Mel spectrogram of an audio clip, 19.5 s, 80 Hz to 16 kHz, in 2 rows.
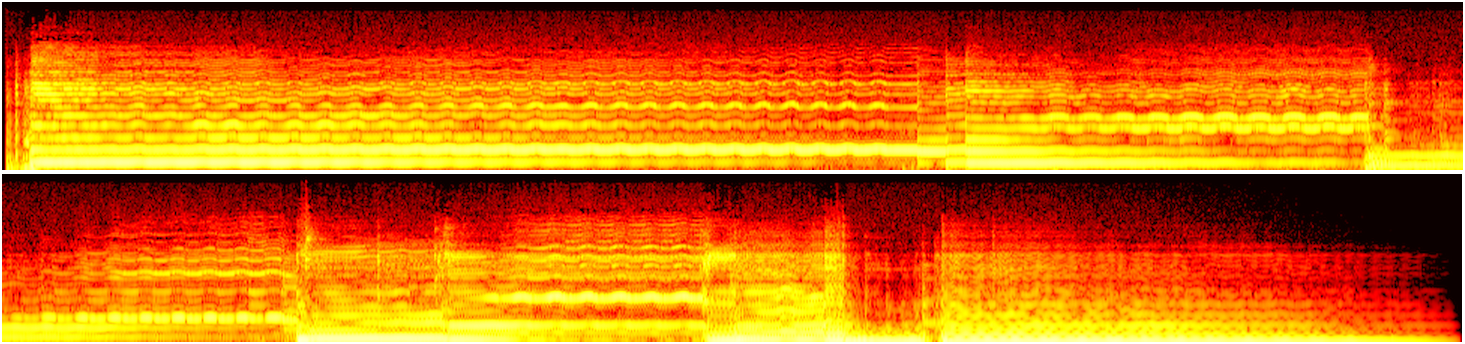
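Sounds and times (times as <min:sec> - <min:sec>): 
Plexi 6V6 amplifier feedback: 0:00.0 - 0:19.4.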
